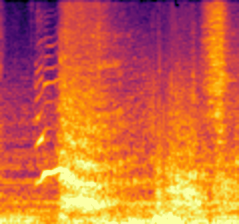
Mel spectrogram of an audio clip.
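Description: Bear roaring (a film sound effect), starting about half a second in with a short rising cry that opens into a loud, rough roar, with another loud surge near the end, over orchestral film score.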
